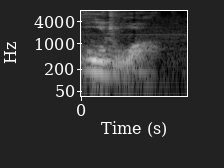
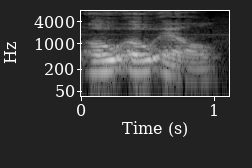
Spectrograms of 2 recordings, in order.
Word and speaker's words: Ooltewah: In our area, I live in a little community called Ooltewah. It's spelled Ooltewah.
